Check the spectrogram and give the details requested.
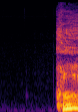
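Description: After a brief silence, one abrupt, loud, harsh cough with a deep, hoarse, seal-like tone; a barking cough.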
